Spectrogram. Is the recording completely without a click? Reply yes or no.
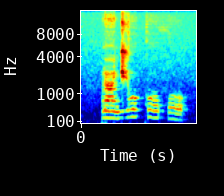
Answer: yes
